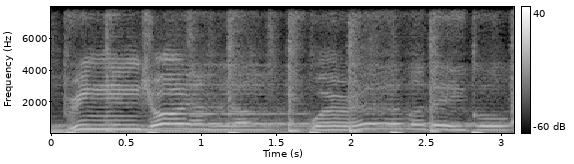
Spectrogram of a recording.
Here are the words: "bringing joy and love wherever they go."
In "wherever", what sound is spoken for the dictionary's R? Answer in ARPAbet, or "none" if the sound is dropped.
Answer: R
